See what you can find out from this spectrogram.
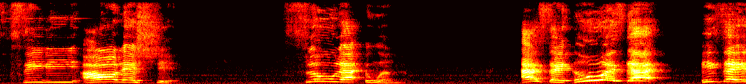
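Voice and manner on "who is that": high, loud challenge into the dark house; retelling how she yelled at the intruder, loud and high; loud call out. Retold or imitated. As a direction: call out sharply to whoever's there. Calling out at intruder.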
